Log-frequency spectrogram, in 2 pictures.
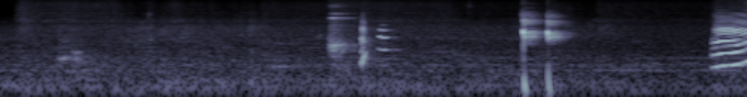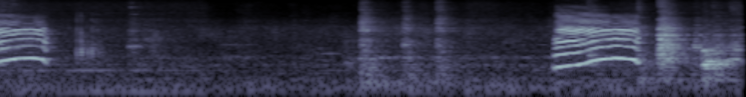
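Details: Scattered clicks and taps, then two loud arched meow-like calls from a pet parrot about four seconds apart, each harmonic and half a second long, heard indoors.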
